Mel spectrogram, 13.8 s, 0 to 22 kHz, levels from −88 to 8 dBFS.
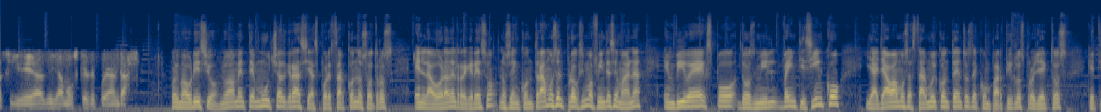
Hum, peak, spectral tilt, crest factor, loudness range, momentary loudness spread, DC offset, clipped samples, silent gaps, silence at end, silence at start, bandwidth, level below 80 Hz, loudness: none; -8 dBFS; -6.5 dB/octave; 18 dB; 3 LU; 8 LU; under 0.1%; under 0.1%; none; 0 s; 0.05 s; 13.5 kHz; -56 dBFS; -27 LUFS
